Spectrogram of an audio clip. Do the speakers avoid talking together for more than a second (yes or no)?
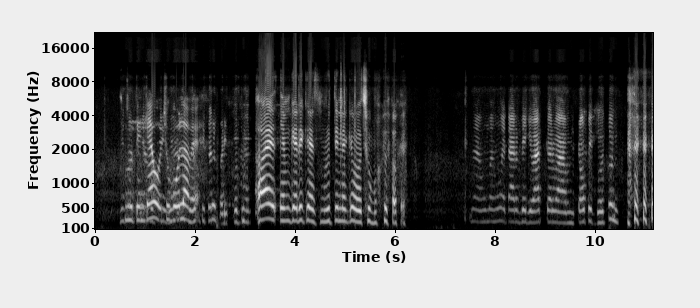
no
